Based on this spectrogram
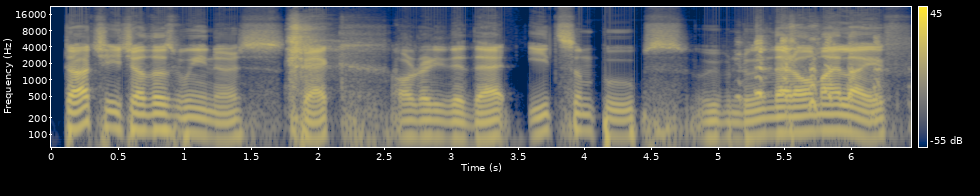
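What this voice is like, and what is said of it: Sarcastic reading aloud. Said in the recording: “This is just being sarcastic.”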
